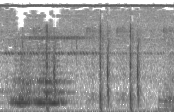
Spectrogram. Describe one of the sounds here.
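Buttons on a game controller click.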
